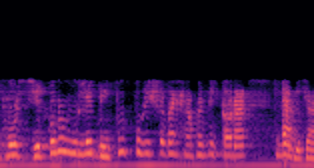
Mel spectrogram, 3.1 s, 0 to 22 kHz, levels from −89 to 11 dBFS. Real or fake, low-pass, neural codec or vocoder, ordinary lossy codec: fake; 3.6 kHz; codec, 32 kHz, 1.9 kbps, SNAC; none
